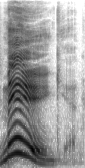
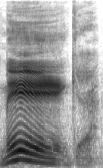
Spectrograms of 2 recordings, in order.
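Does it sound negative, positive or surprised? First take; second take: surprised; negative. First: It is said in a surprised tone. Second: It is said in a negative tone.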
